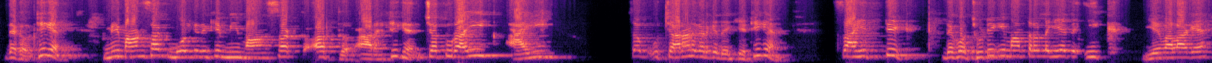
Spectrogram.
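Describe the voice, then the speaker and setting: A man's voice: high-pitched, echoey room, low-quality recording. A man teaching an online exam-prep class, repeating key points over and over and checking in constantly with the students. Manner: repetitive, drills points with frequent "theek hai".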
